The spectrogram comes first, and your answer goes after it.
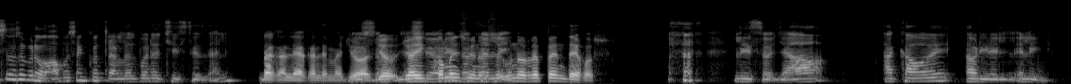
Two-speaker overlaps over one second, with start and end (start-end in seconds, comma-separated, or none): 3.5-5.2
